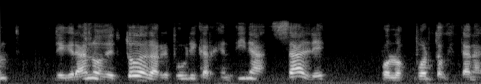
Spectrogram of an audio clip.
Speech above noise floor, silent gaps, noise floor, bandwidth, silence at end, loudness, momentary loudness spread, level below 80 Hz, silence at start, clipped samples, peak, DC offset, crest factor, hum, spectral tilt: 33 dB; none; -50 dBFS; 8 kHz; 0 s; -18 LUFS; 11 LU; -54 dBFS; 0 s; under 0.1%; -2 dBFS; under 0.1%; 16 dB; none; -3.5 dB/octave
